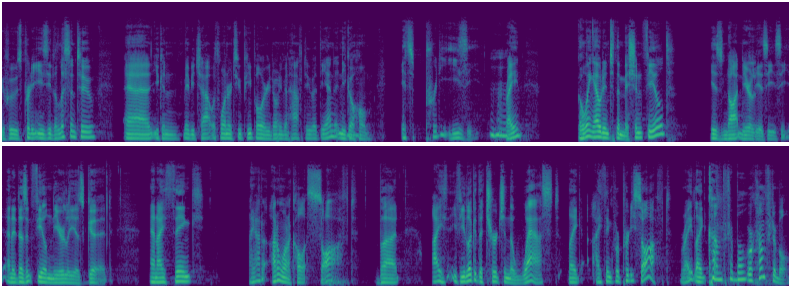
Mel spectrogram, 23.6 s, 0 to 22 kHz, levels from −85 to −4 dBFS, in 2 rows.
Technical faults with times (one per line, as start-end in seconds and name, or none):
4.12-4.15 AAC frame loss with concealment
11.28-11.30 AAC frame loss with concealment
